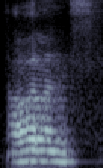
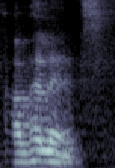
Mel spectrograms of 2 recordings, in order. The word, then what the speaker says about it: avalanche: reaction बुझे कौन कहते आवालांस सॉरी ये प्रोनाउंसिएशन टिके गड़बड़ होची अवेलेंस AVALANCHE अवेलेंस chain reaction हबो जा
